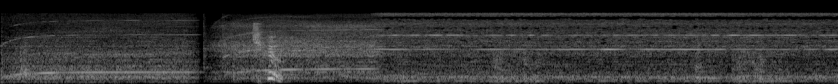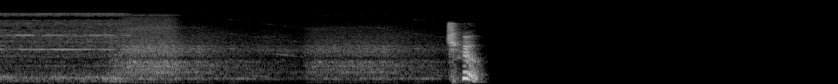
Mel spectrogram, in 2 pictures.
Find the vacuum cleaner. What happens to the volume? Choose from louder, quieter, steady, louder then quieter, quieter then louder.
quieter.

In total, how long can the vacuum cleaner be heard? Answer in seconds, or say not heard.
13 s.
